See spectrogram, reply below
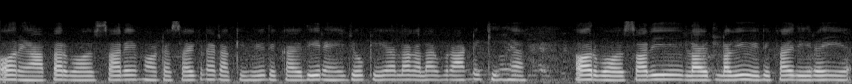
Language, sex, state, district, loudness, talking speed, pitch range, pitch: Hindi, male, Bihar, Madhepura, -17 LUFS, 205 wpm, 205-215 Hz, 210 Hz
